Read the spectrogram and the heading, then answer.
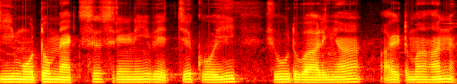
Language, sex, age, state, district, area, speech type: Punjabi, male, 18-30, Punjab, Amritsar, rural, read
